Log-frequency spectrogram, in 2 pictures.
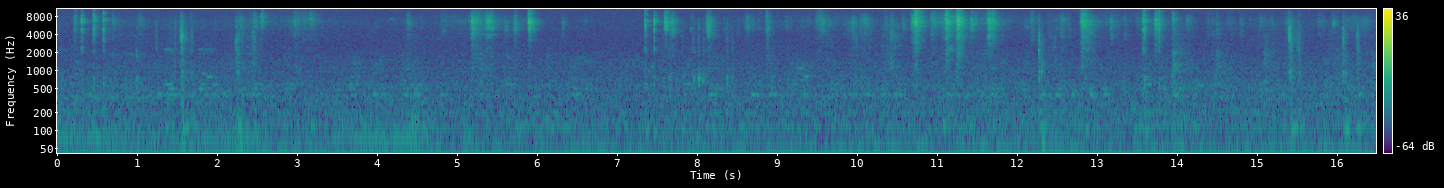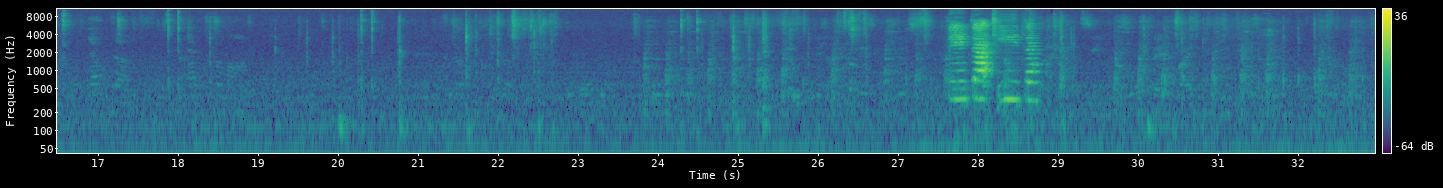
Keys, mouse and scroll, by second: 1.7 g, 8.1 middle click, 9.3-10.3 middle drag, 11.1 a, 11.5 middle click, 12.3 c, 15.5 g, 20.3-22.1 right drag, 21.6 g, 25.1 a, 27.1-29.0 middle drag, 29.0 a, 29.7-32.9 middle drag.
